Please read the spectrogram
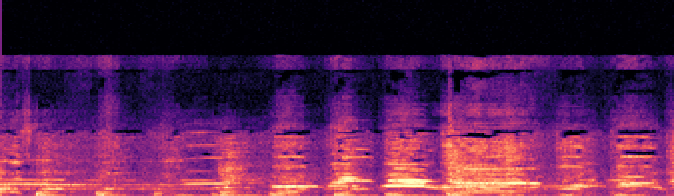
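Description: Live folk music: wind instruments playing a melody over a steady, repeating drum beat.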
